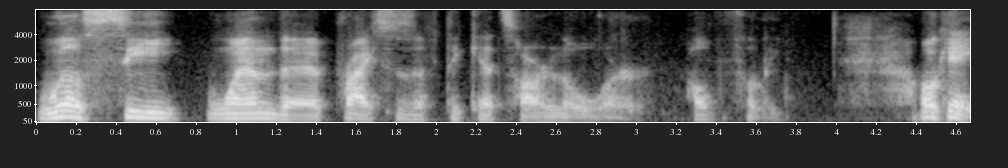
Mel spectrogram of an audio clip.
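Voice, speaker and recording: The speaker has a Quebec accent and a moderate pace. Pitch varies in an ordinary way. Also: man. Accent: French Canadian accent in English. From Quebec, French Canada. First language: French. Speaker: Agile coach and Kanban trainer. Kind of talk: conference talk over video call. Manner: halting, many fillers.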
